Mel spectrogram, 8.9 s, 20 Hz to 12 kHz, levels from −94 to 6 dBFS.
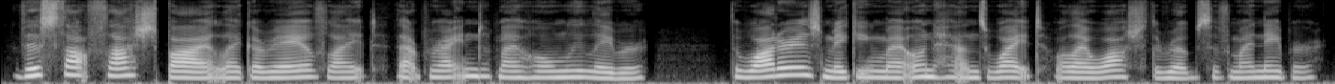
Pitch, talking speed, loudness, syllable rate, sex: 220 Hz, 200 wpm, -18 LUFS, 5.3 syllables/s, female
